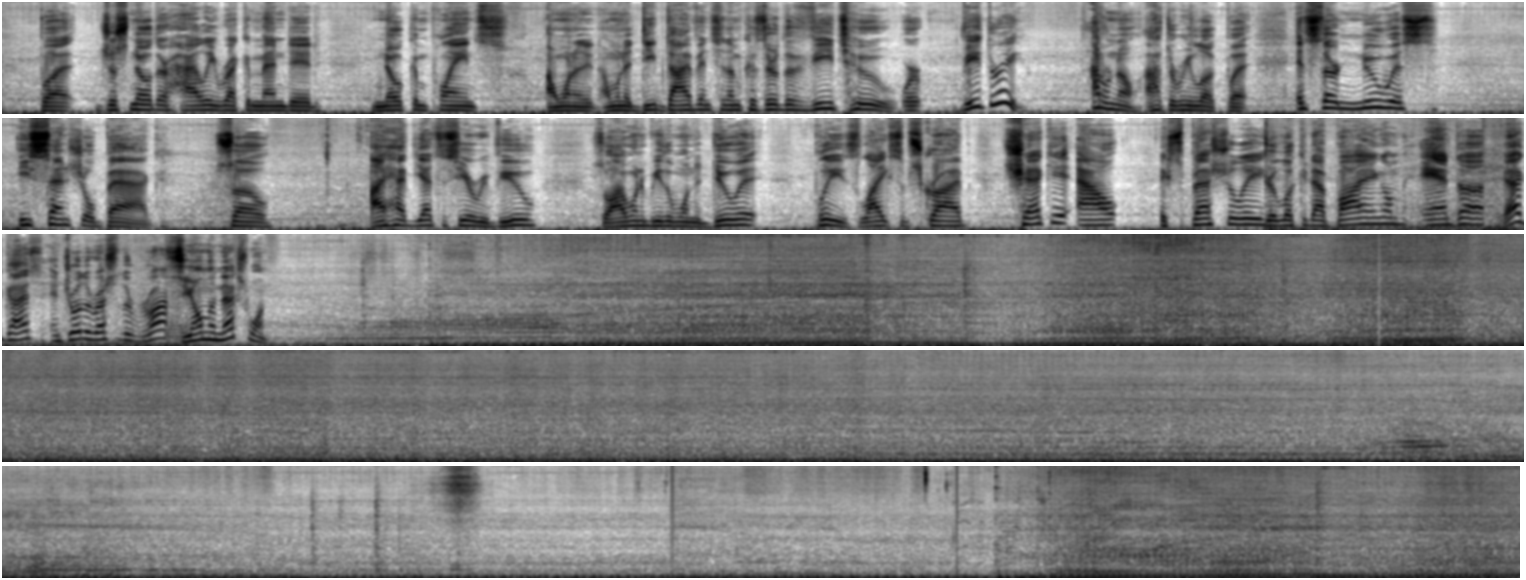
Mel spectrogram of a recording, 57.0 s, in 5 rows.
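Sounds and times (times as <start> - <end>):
motorcycle engine accelerating: 20.9 - 57.0.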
